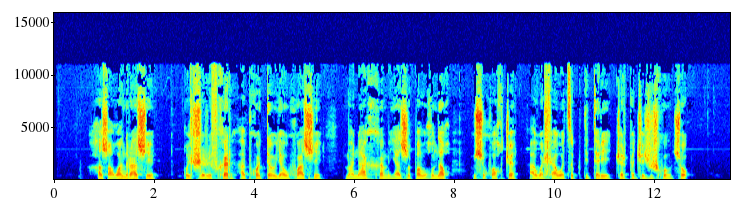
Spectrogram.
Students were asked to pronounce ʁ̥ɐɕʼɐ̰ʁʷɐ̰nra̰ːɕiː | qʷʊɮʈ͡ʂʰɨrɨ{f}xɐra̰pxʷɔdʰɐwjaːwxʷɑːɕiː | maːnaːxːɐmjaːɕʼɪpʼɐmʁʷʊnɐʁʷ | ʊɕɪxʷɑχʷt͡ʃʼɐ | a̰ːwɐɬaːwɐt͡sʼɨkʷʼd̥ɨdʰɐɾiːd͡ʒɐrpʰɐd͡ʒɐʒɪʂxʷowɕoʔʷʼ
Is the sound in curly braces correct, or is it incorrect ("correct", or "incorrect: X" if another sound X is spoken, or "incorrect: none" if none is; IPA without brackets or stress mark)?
correct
